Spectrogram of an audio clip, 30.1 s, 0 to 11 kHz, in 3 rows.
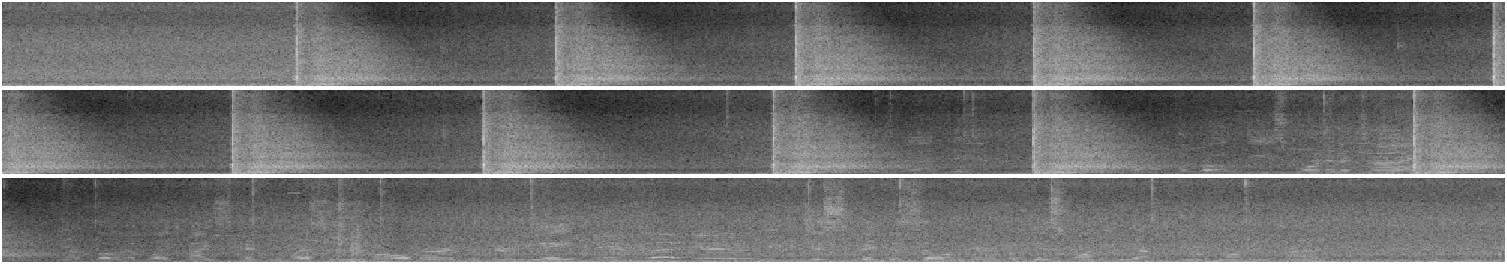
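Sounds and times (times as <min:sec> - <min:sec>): sharp echoing bangs: 0:01.5 - 0:24.4.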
